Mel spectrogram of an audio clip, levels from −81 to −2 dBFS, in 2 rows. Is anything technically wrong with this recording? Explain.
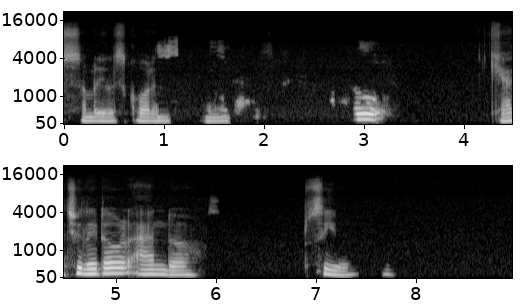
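Yes. The speech has several echo-canceller problems in its first seven seconds.

A second voice leaks through at 0.92 to 1.15 s, 1.52 to 1.61 s, 2.67 to 2.81 s and 5.93 to 6.03 s. This is the other side's voice leaking through. It sits about 15 dB below the talker at first, then about 20 to 30 dB below. It comes in short scraps. The likely cause is loudspeaker playback that the echo canceller did not fully remove from the microphone.

From 0.93 to 2.09 s, the talker's own voice sinks. The drop is deep, roughly 30 dB at worst, and it affects about a second. It happens again from 2.81 to 3.13 s, dropping roughly 20 dB. This is speech suppressed in double talk. Both sides were likely talking at once. The canceller could not tell its own talker from the echo, so it pulled everything down.

From 2.37 to 2.53 s, the room sound dips by about 14 dB for around 150 ms and then returns. 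This is background gated by the echo canceller. While the loudspeaker played, the canceller clamped the microphone hard. It let go a moment later, and the ambience came back.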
